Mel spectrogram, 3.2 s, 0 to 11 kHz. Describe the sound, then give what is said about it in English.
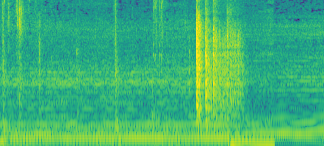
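A short clatter of dice tumbling across a surface, rolled for a stealth check, a quick burst of rattling clicks over a steady low hum, with no one speaking. “I got a 93 on the dice, so that's a lot of negative SL.”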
